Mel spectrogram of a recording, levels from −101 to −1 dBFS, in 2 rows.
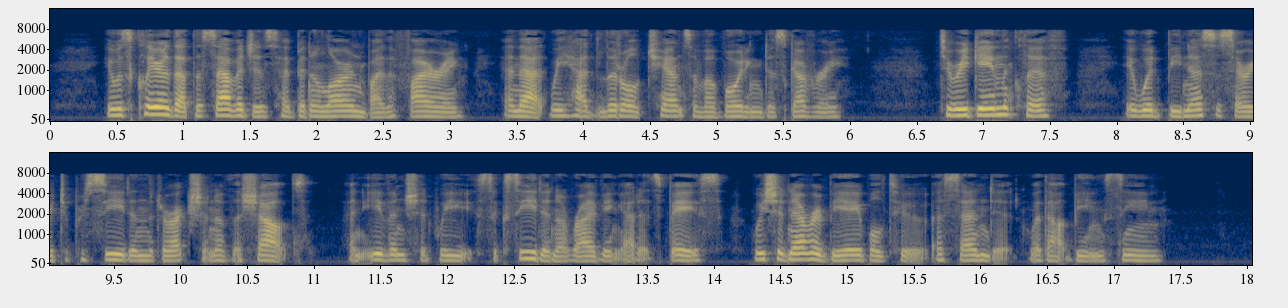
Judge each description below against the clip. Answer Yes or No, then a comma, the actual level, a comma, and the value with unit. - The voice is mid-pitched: Yes, medium, 170 Hz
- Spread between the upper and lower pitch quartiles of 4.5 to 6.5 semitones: No, narrow, 2.6 semitones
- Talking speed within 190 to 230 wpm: Yes, average, 195 wpm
